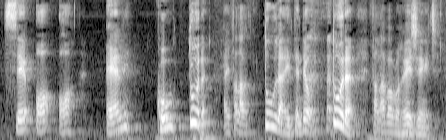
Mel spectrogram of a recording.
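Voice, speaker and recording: An older man, telling anecdotes in a casual interview. His voice sits a little high and moves a lot. He restarts his sentences often and acts out the quoted lines. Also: measured pace. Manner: animated anecdotes, many restarts and quoted dialogue. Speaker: interview guest, radio veteran.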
